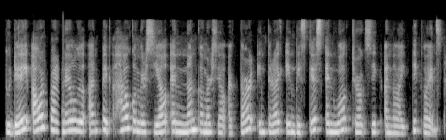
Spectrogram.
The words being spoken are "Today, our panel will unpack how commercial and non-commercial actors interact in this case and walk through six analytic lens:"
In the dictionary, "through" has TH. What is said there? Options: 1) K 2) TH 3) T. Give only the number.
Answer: 3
